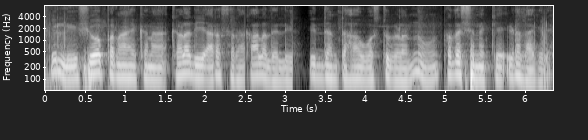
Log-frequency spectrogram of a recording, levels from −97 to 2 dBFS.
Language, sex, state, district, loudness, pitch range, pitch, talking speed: Kannada, male, Karnataka, Shimoga, -19 LUFS, 100-120 Hz, 110 Hz, 85 wpm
